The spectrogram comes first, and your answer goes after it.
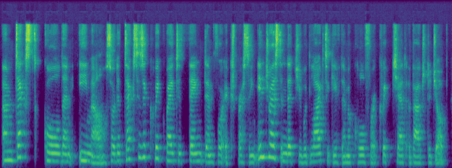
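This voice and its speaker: A woman from the Netherlands with a Dutch accent, presenting a webinar over a video call in a clear, instructive way. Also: lowish voice, expressive, normal speed, hardly any pauses, mellow.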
